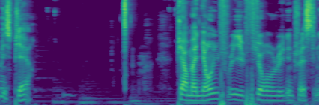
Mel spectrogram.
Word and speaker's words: Pierre: right which is a so my name is Pierre pure manually if you're interested in my last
